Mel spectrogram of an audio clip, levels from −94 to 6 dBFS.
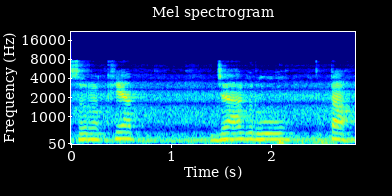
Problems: none marked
